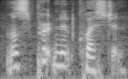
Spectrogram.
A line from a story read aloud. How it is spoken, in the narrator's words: the professor said between his chews, with an accent on the whose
